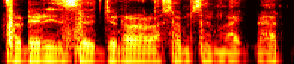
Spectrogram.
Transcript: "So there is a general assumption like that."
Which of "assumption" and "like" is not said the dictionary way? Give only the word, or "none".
assumption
